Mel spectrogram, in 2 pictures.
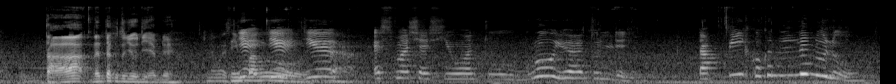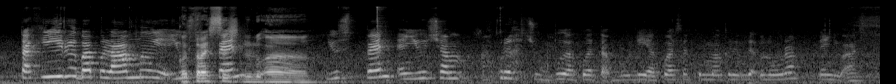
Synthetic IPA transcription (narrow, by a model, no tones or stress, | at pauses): t̪aʔdɛnt̪iakut̪uɲd͡ʒʊʔdiɛp̚də | naasiibaŋdidiə | ɛsmat͡ʃɛsjuwɔ̃ntuɡɾojuhɛftulən | t̪apikawkənələndulu | t̪aʔkiɾəbapəlamə̃jajukɔst̪ɾasĩsnduluajuspɛ̃nɛnjut͡ʃam | akulaht͡ʃubəakuat̪aʔbolɛhakuasakumemãŋkənəlaʔ̚kəlooɾaŋdɛnjuʔas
